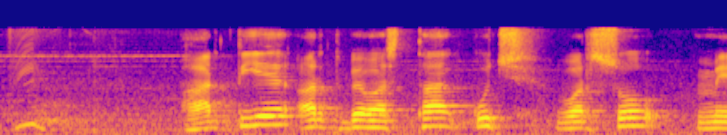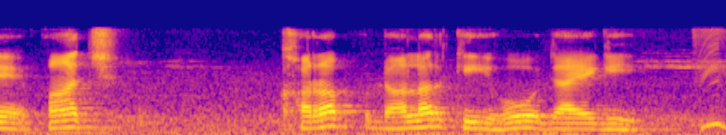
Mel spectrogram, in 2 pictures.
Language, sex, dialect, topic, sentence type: Hindi, male, Hindustani Malvi Khadi Boli, banking, statement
